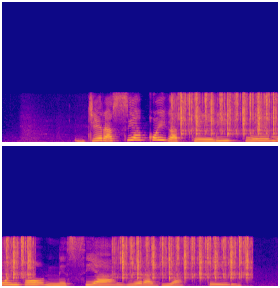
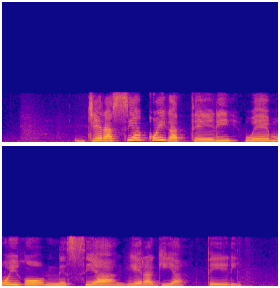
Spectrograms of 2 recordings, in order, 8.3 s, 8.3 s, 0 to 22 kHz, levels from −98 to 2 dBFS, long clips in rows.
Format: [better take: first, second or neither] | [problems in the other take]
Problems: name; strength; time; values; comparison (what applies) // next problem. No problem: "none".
second | background sound (Rattle); 1 dB below the speech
